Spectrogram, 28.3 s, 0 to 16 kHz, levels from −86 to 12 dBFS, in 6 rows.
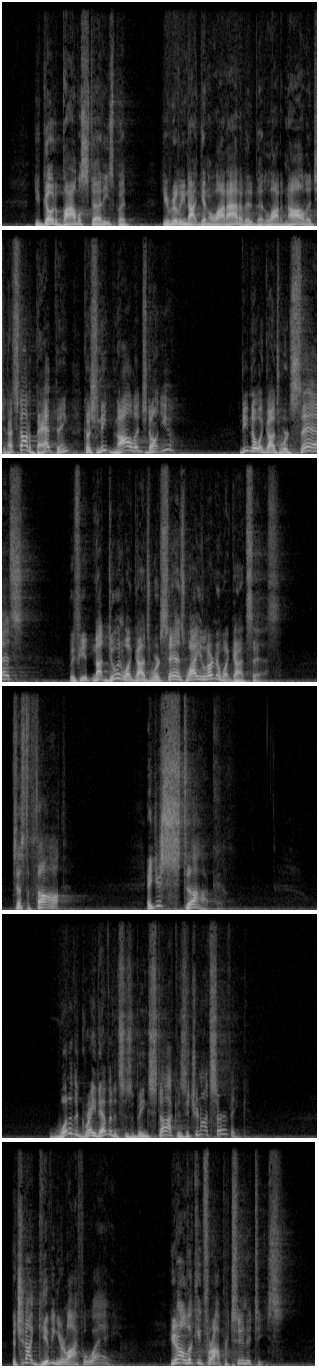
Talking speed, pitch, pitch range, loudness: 185 wpm, 125 Hz, 100-160 Hz, -23 LUFS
